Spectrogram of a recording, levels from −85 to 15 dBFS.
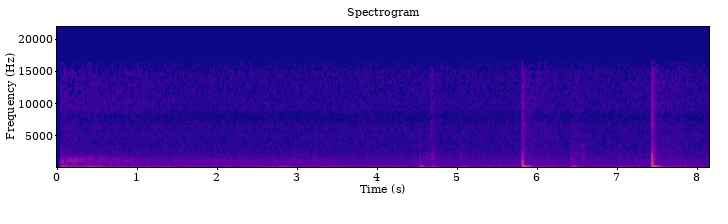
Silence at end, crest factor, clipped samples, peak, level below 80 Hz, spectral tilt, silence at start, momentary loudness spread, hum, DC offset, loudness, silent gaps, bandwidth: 0 s; 26 dB; under 0.1%; -24 dBFS; -54 dBFS; -5.5 dB/octave; 0.05 s; 18 LU; none; under 0.1%; -52 LUFS; none; 16.5 kHz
